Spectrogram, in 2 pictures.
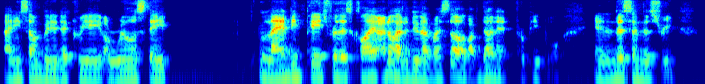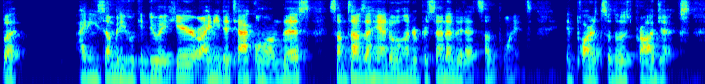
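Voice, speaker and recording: A man's voice: medium pitch, level tone, fast talker, bright, forceful tone. A man from California hosting a casual livestream, talking confidently in a rambling, repetitive way as he answers viewers. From Orange County, California. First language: bilingual in English and Spanish. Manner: confident, rambling, repeats himself. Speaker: business funding broker hosting a livestream.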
